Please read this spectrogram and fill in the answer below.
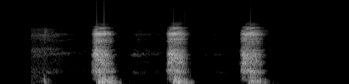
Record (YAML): exhalation_length: 3.5 s
exhalation_amplitude: 16618
exhalation_signal_mean_std_ratio: 0.35
survey_phase: beta (2021-08-13 to 2022-03-07)
age: 18-44
gender: Female
wearing_mask: 'No'
symptom_runny_or_blocked_nose: true
symptom_change_to_sense_of_smell_or_taste: true
smoker_status: Never smoked
recruitment_source: Test and Trace
submission_delay: 2 days
covid_test_result: Positive
covid_test_method: RT-qPCR
covid_ct_value: 15.4
covid_ct_gene: ORF1ab gene
covid_ct_mean: 15.6
covid_viral_load: 7400000 copies/ml
covid_viral_load_category: High viral load (>1M copies/ml)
